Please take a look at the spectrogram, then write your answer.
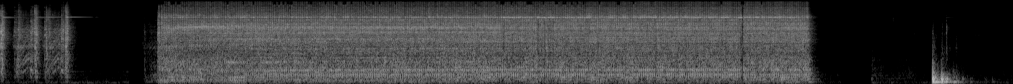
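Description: A 12-volt brushless Hyper Tough impact wrench runs loud and close in one steady, unbroken burst of roughly six and a half seconds, followed by brief handling clatter.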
